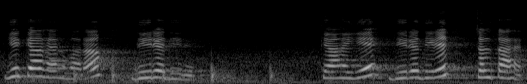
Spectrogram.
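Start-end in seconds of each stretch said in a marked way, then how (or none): none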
